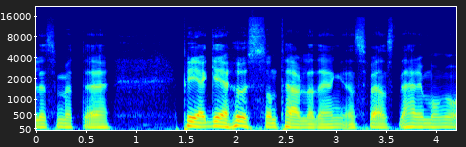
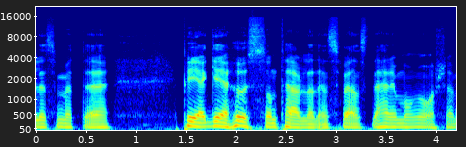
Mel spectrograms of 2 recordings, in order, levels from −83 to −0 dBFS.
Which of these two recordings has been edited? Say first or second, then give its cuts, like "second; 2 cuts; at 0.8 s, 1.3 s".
second; 1 cut; at 2.8 s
